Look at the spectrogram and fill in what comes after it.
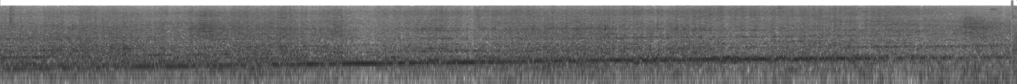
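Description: Electric commuter train pulling away from a platform, its motor whine rising steadily in pitch as it accelerates, over the rumble of the wheels on the rails.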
